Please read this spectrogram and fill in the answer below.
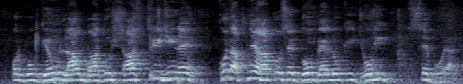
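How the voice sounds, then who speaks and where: The man's pitch is high and his intonation fairly even. Audible room echo and noticeable background noise fill the recording. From Delhi, India. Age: 70s. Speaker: agriculture businessman. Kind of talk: interview.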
